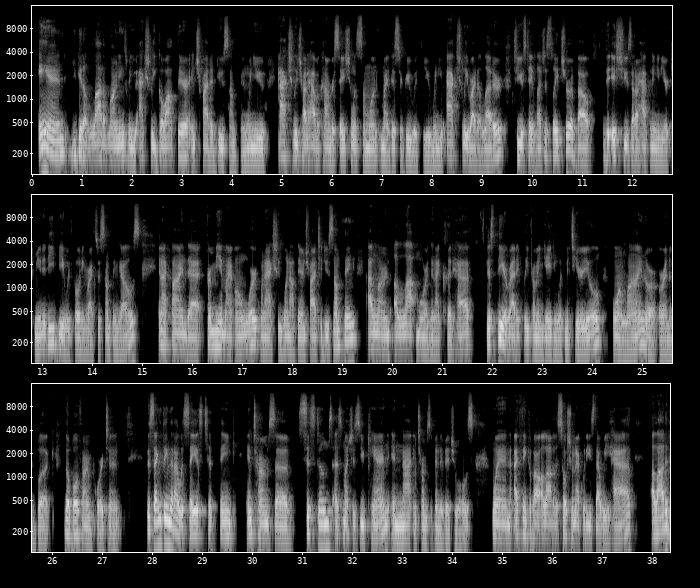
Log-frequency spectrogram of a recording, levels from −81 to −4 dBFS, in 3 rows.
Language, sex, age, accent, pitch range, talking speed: English, male, 30-49, American, 80-90 Hz, 230 wpm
